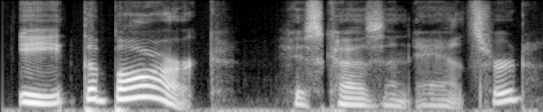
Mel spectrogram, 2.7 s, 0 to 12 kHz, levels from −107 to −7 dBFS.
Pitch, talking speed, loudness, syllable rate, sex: 200 Hz, 135 wpm, -17 LUFS, 4.0 syllables/s, female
